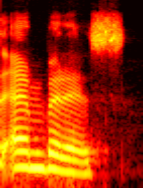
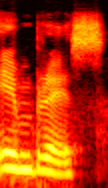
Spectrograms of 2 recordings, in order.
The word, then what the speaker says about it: embrace: Next word is एम्बरेस। इसे हम बोलते हैं इम्ब्रेस। ओके, ये देखने में एम्बेरेस जैसा लगता है पर यह होता है, इसका प्रोनाउंसिएशन इम्ब्रेस।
